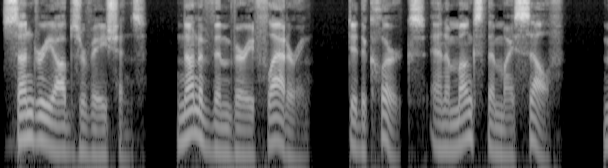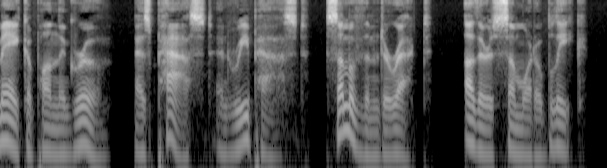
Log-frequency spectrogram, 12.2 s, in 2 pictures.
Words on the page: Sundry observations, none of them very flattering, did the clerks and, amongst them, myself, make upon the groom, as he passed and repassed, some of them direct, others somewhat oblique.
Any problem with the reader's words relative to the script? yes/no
yes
